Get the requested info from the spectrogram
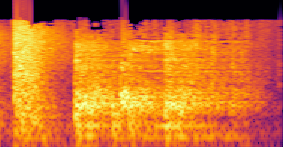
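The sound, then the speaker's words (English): Three loud gunshots, fired at 'those lizards', ring out at uneven intervals, each a sharp crack followed by a long, rumbling decay that fades before the next shot. No voices are heard. “Well, if that's the case, Bill, let's shoot at those lizards some more and shake up Rocky's hearing again.”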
